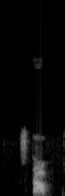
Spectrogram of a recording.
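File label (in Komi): "став", Komi, female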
